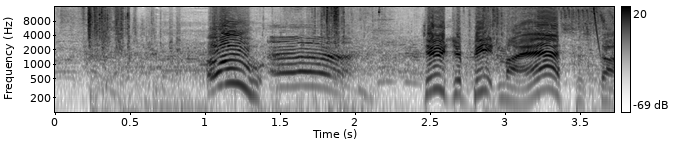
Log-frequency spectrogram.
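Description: Two men shout and exclaim excitedly into microphones.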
